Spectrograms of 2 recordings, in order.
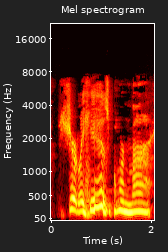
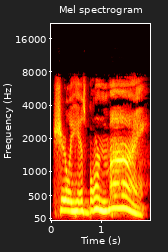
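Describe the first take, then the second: First: Said in the usual way. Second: "mine" stretched long with a swell, then falling; stress on mine. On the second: Shown as a demonstration. Preacher personalizing the verse, leaning long on "mine". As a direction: build to "mine" and hold it. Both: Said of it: "I'll emphasize and think on each".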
